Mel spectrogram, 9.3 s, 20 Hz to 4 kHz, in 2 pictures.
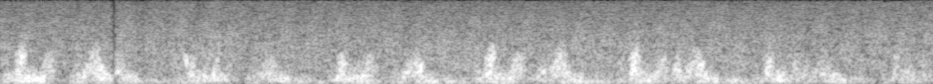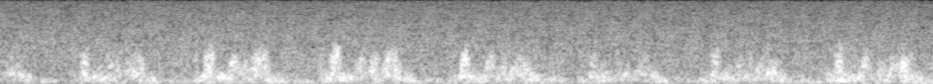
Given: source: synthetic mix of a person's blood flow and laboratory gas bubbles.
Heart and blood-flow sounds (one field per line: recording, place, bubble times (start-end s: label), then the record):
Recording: Doppler ultrasound of blood flow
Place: precordium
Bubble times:
0.89-0.97 s: bubbles
1.01-1.20 s: bubbles
From the record:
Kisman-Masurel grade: 212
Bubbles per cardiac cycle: several, 3 to 8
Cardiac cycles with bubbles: 1 to 10%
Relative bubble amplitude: moderate (0.250 to 0.450)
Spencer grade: 1 (occasional bubble signal discernible with the cardiac motion signal, with majority of cardiac periods free of bubbles)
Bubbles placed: anywhere in the cardiac cycle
